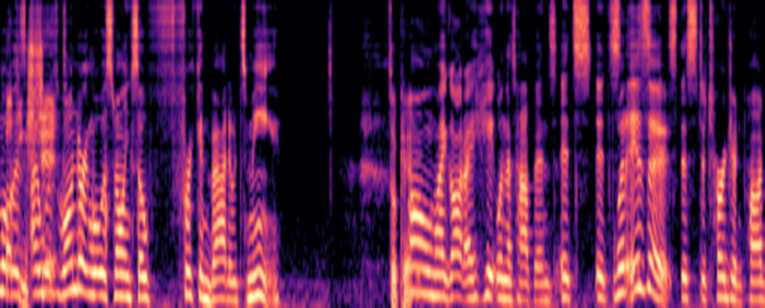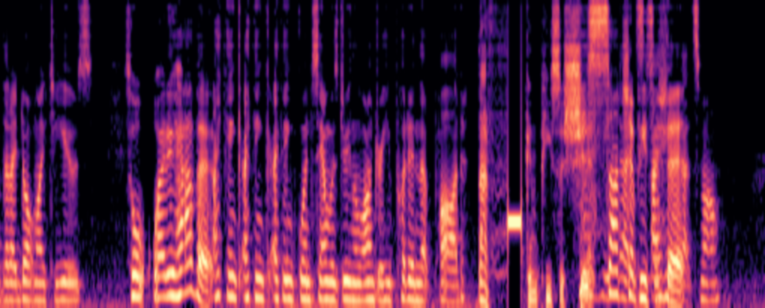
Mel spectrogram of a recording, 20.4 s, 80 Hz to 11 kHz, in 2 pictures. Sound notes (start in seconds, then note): 16.9 beep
